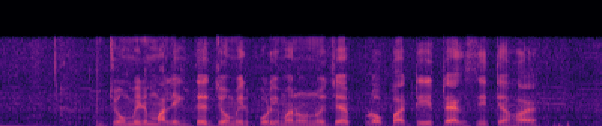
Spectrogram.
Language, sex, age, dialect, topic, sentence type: Bengali, male, 18-24, Standard Colloquial, banking, statement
